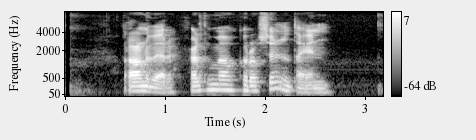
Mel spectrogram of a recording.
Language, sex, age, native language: Icelandic, male, 15, Icelandic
